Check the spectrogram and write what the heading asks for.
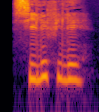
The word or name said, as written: sildefilet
